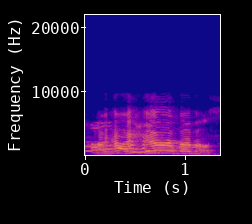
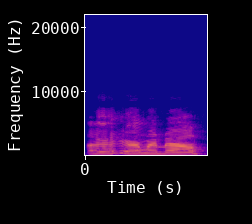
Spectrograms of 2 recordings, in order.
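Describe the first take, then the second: First: Talking around hair in mouth; words blocked by hair in mouth. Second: Hair still caught in mouth. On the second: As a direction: speak past hair in mouth. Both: Real, not acted.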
